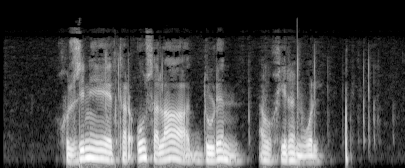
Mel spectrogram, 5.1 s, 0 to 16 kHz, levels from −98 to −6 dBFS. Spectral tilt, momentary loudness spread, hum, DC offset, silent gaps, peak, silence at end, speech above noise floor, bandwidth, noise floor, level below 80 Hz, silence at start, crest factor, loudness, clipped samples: -8 dB/octave; 15 LU; none; under 0.1%; none; 0 dBFS; 0.7 s; 54 dB; 8 kHz; -66 dBFS; -50 dBFS; 0.75 s; 14 dB; -14 LUFS; under 0.1%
